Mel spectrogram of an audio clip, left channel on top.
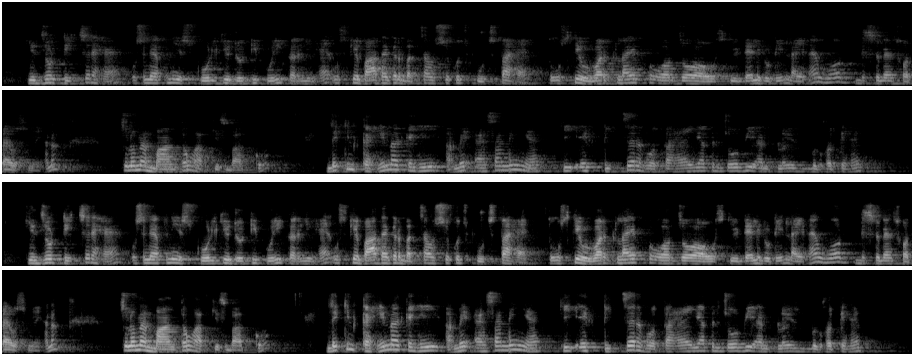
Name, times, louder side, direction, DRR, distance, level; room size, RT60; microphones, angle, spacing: voice 1, 0.2-9.9 10.3-11.8 12.3-17.7, right 4 dB, 90° right, 0.9 m, -30 dB
15.5 x 15.0 x 4.7 m
head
